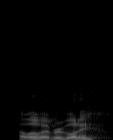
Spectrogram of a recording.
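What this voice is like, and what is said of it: Deep chesty presenter voice. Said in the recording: “is that your podcast voice? ... It's my presenting voice. ... I have quite a chesty voice. So I'm hoping the baritones will come through”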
